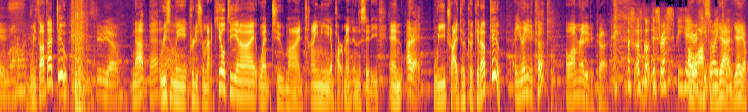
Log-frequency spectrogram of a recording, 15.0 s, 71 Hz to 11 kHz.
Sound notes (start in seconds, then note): 12.2 laughs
